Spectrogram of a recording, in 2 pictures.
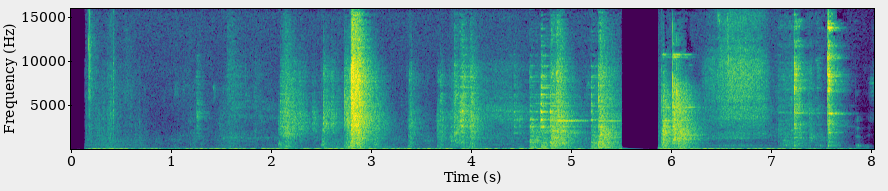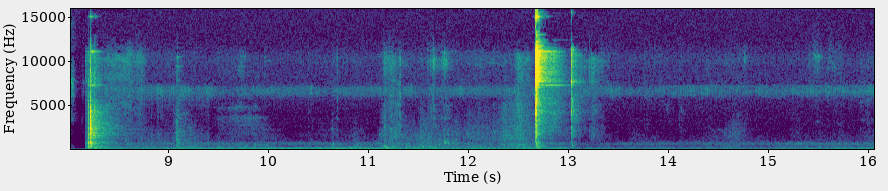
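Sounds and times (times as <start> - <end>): metal parts clattering: 2.4 - 6.2.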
